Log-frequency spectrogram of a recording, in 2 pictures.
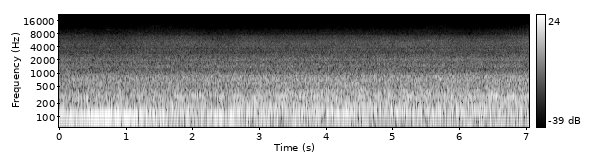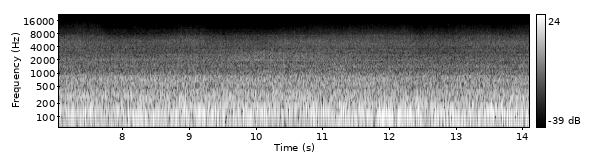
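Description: Liebherr 996 and Hitachi 5500 mining excavators loading haul trucks, their engines and the trucks' engines running together as one steady deep drone without a break.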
